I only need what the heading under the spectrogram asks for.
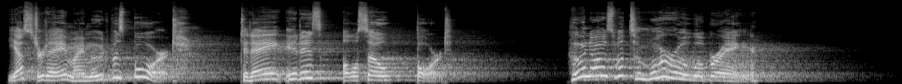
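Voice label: Female Sedentary; Warframe; Duviri; Duviri Ambient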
